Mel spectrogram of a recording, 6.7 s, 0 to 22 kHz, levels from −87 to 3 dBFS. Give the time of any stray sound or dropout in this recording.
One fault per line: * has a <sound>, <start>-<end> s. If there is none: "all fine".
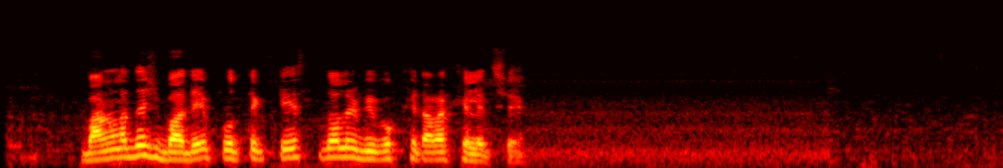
all fine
